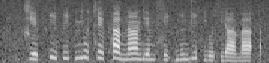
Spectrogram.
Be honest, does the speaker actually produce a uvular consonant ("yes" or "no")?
no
